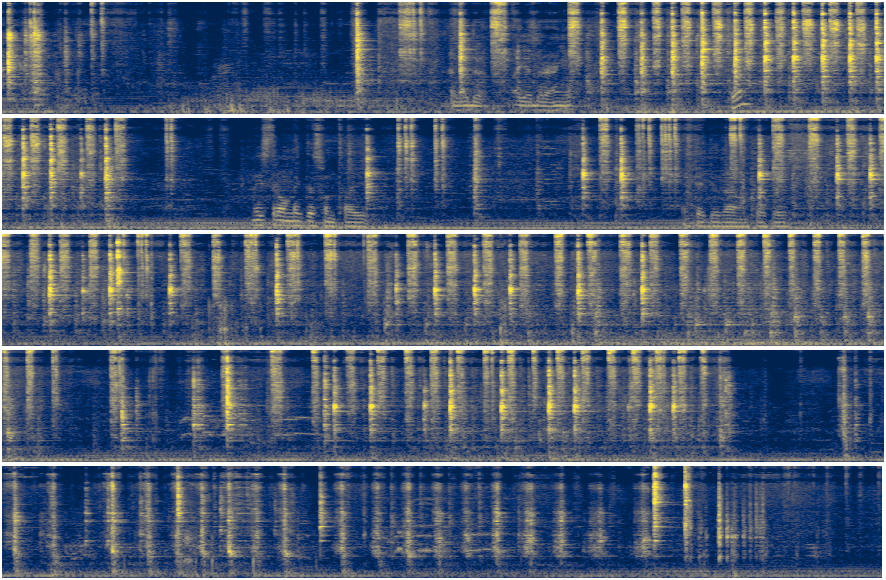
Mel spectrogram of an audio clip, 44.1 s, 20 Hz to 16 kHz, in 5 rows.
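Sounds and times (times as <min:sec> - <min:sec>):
steady low hum: 0:00.0 - 0:38.9
socket ratchet clicking: 0:28.7 - 0:33.6.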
